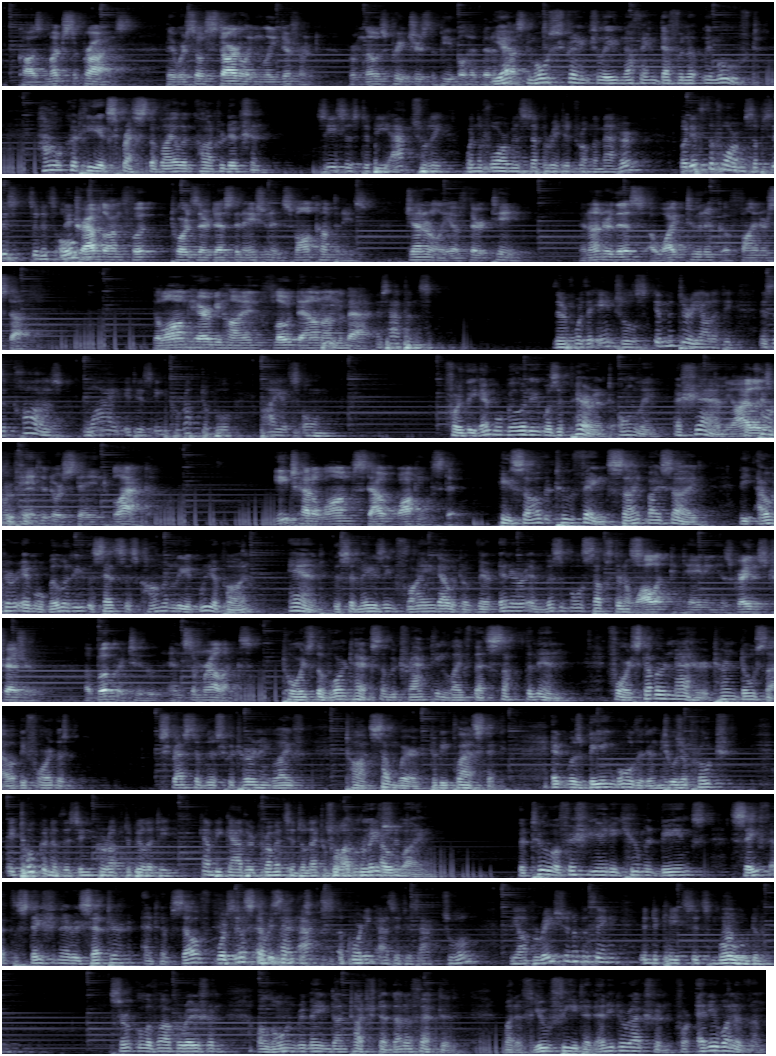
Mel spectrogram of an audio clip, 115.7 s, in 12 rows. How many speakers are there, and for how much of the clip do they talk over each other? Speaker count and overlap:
three, about 6%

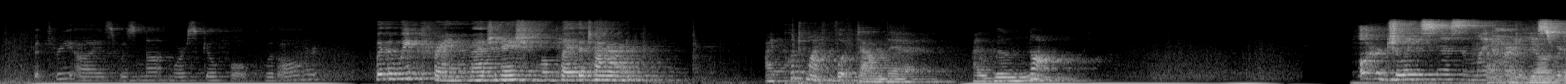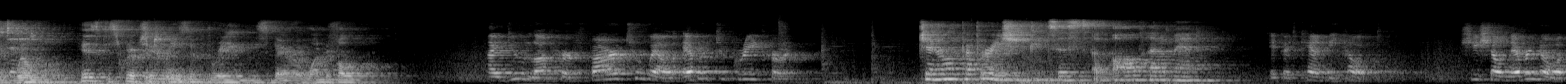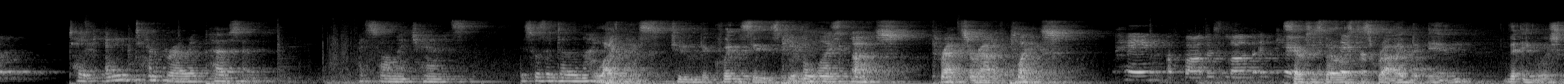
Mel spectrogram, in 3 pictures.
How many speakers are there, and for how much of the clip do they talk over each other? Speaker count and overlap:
nine, about 12%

